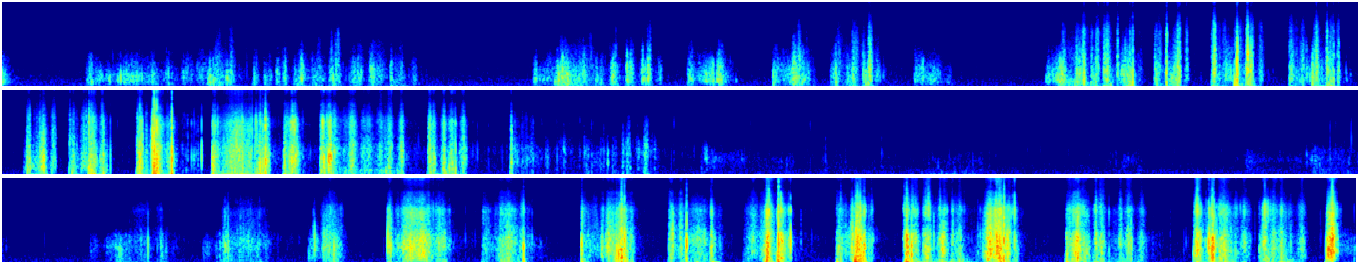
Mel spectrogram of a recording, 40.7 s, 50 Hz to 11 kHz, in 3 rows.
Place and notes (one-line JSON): {"title": "Bourguignons, France - Mole digging", "date": "2017-08-02 09:30:00", "description": "This strange recording is simply a mole digging a tunnel. I saw a mound moving, so walking very cautiously, I put a contact microphone into the mound... and I heard it was working. Great ! As this, you can hear it digging (very deaf small sound) and after pushing the clay outside (noisy clay movements). And again and again and again. At the end of the recording, the microphone made a jump into the mound, collapsing !", "latitude": "48.14", "longitude": "4.33", "altitude": "141", "timezone": "Europe/Paris"}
